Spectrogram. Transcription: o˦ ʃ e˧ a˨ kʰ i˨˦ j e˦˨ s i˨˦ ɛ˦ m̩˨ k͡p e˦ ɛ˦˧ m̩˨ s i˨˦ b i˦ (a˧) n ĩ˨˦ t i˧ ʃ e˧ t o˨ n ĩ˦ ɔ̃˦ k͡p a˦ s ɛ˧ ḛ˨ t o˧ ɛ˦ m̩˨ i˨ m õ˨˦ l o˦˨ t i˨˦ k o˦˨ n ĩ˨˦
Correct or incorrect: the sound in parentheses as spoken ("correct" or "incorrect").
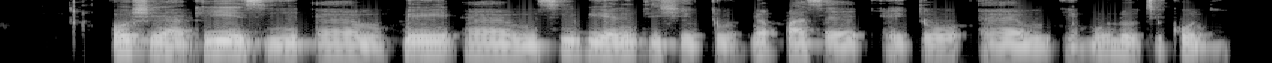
incorrect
